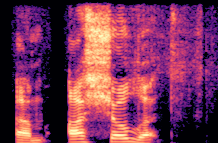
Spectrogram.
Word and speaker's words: axolotl: So the word axolotl, what we call axolotl, is actually axolotl, even though it's spelled the exact same way. In the Nahuatl language, A-T-L is pronounced lut, and X is very often pronounced sho. It can also be pronounced wa.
